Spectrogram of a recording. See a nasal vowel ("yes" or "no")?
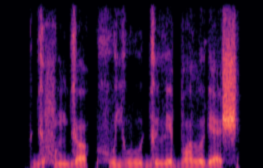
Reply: no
